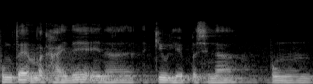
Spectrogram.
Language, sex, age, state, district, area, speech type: Manipuri, male, 18-30, Manipur, Kakching, rural, spontaneous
